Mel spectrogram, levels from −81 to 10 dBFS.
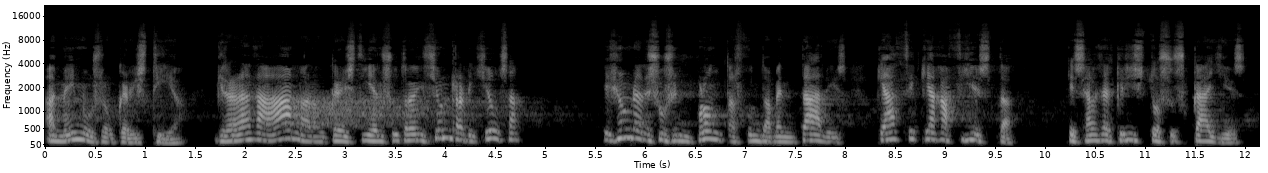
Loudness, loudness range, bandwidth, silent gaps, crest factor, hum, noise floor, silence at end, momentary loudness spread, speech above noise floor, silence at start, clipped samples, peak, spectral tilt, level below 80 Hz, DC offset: -29 LUFS; 4 LU; 14 kHz; none; 20 dB; none; -70 dBFS; 0.15 s; 10 LU; 41 dB; 0 s; under 0.1%; -10 dBFS; -5 dB/octave; -76 dBFS; under 0.1%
